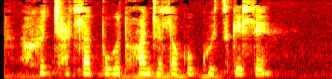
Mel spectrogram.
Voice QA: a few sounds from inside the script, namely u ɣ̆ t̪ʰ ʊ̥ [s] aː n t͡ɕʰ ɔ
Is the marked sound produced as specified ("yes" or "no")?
no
